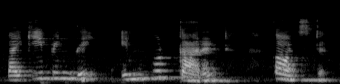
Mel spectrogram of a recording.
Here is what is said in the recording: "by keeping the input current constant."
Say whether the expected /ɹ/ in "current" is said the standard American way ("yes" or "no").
yes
